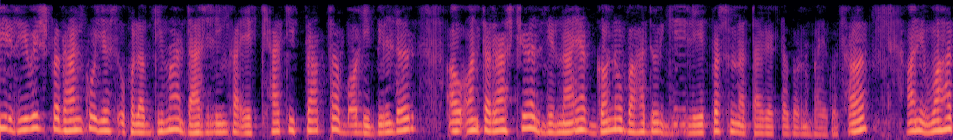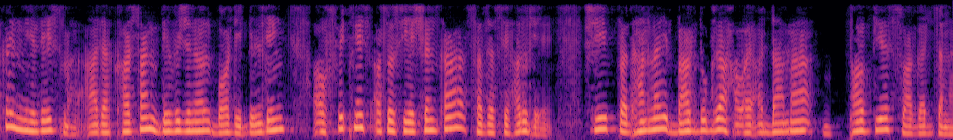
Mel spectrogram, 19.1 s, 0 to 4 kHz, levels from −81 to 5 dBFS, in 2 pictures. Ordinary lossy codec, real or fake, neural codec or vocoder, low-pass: none; fake; vocoder, 22.05 kHz, 80 mel bands, WaveNeXt; 3.6 kHz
